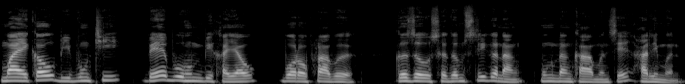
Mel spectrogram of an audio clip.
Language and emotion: Bodo, neutral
